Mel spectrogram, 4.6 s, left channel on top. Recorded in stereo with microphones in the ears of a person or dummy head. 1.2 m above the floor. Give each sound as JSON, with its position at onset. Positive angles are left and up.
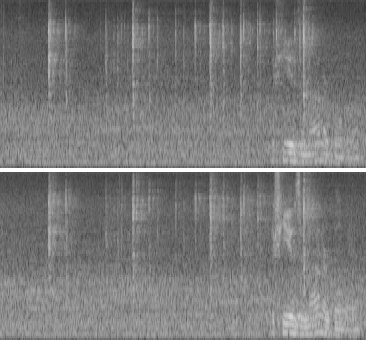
{"t": 0.6, "sound": "typing on a keyboard", "side_deg": 20, "distance_m": 2.0}
{"t": 3.4, "sound": "a man speaking", "side_deg": -45, "distance_m": 1.6}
